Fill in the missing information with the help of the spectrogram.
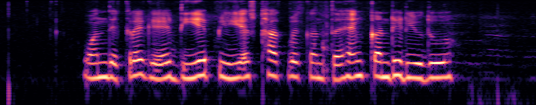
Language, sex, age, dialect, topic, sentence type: Kannada, female, 31-35, Dharwad Kannada, agriculture, question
